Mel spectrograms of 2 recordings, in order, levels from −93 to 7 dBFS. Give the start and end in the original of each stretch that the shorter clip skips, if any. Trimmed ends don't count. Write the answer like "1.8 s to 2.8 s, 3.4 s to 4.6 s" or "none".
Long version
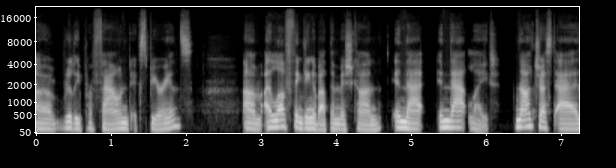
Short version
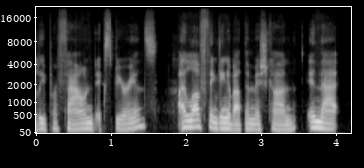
2.3 s to 3.0 s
